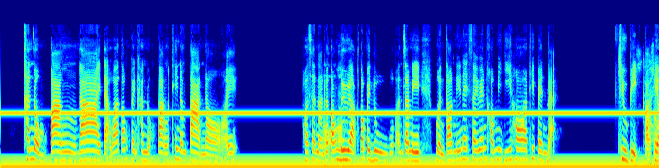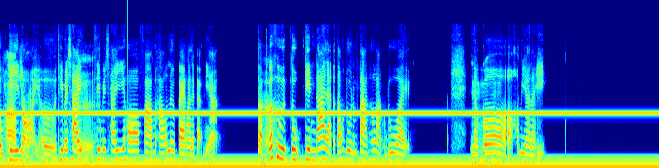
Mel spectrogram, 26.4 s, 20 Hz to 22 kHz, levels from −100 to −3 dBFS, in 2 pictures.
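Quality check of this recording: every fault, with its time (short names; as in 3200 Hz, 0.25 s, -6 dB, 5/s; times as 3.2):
hum 50 Hz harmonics 6 -35 dBFS
tone 1400 Hz -33 dBFS
15.72 pop -17 dBFS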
